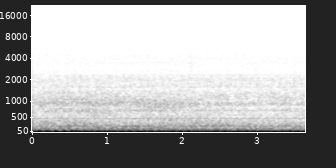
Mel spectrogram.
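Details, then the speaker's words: 2005 Nissan Altima 2.5 four-cylinder, 200,000 on the odometer, shakes badly on morning starts, code P0301: an uneven, lumpy idle. Disabling cylinder four shows a bad misfire there, and more than one cylinder is misfiring; it seems ignition-related. "okay so that dropped that it does seem like right now cylinder four is uh a bad misfire um so it gives us a little bit of direction we got more than one cylinder"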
